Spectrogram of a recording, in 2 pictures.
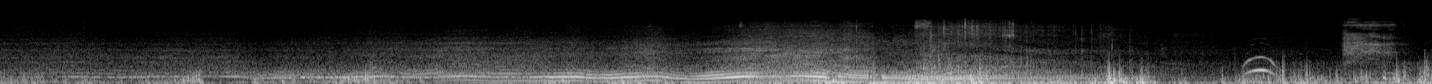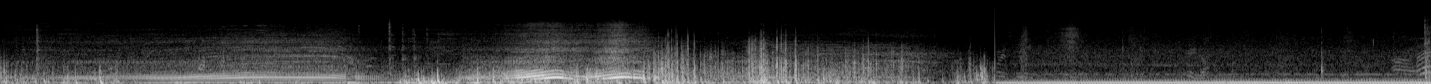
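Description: Side-by-side UTV engines revving in deep snow, the pitch rising and falling in several runs with short rev blips between. Near the end the engine settles into a steady low drone.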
